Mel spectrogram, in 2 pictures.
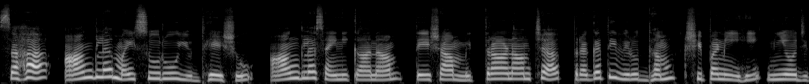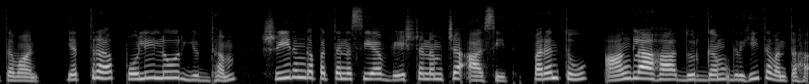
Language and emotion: Sanskrit, neutral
